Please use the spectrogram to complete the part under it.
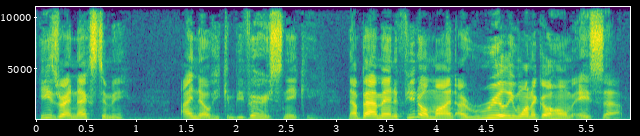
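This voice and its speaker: A man's voice: on the high side, lively intonation, brisk, long reverb tail, natural voice. A man playing a cocky, wisecracking young superhero in an amateur radio play, chatty and sarcastic. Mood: cocky, teasing.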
